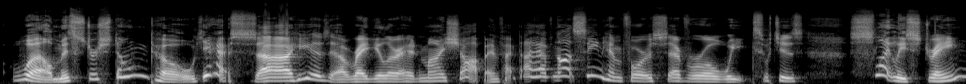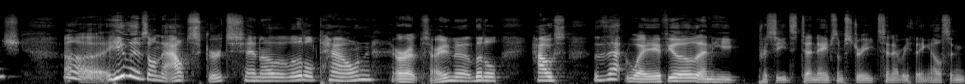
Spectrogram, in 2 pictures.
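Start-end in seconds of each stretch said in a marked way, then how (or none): 0.2-16.7 jolly, jovial shopkeeper voice, slow sing-song. Voicing a shopkeeper asked where Mr. Stone Toe is; jovial shopkeeper voice. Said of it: "he's a big old fat jovial man".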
